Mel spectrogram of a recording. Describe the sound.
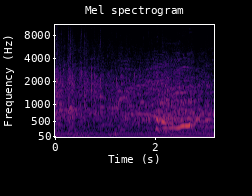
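An audience claps in a steady, dense patter that fills the whole clip at moderate volume, with a faint voice rising briefly near the end.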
